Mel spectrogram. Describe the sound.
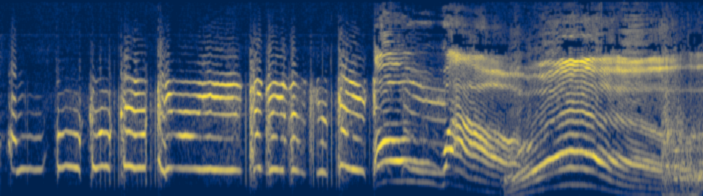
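A woman imitates her dog with her voice as her talent act on WAKY Louisville radio's amateur weekend: a quick series of high, yipping whines, then a long, loud howl that slides up and falls back down in pitch.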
